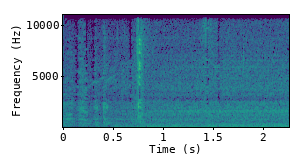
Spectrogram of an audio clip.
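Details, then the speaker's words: 1988 Toyota Corolla four-cylinder with replacement carburetor and radiator gasket fix, started with no gas pedal: catches within a second, settles into even low rumble on all four cylinders; normal start. "Starts right up, runs on all 4 cylinders. Everything's working."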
